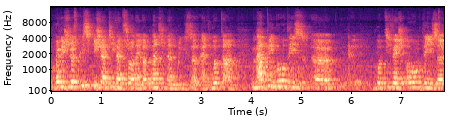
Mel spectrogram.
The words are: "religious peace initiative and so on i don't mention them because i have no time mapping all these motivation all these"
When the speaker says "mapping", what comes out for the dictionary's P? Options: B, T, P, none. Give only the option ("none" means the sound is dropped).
B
